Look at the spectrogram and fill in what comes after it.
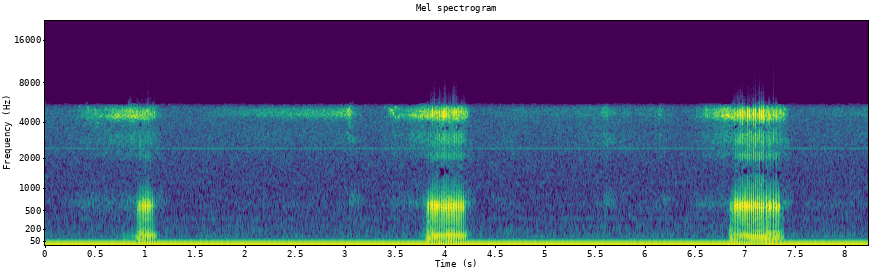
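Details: Designer cross of Boston Terrier and Pug in a whisper snore: three raspy snorts, each stronger than the last, spaced about three seconds apart above a quiet steady hum.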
